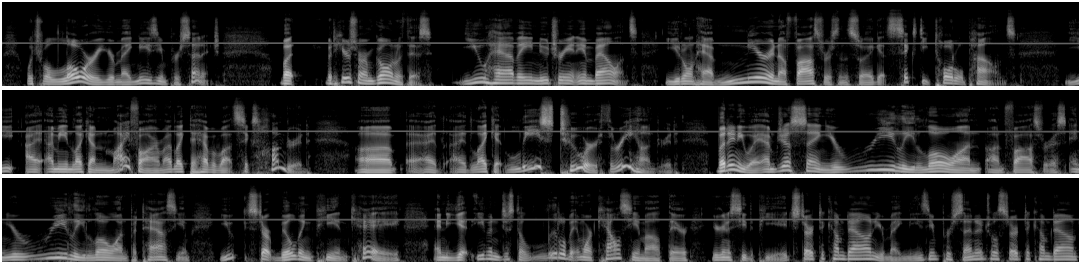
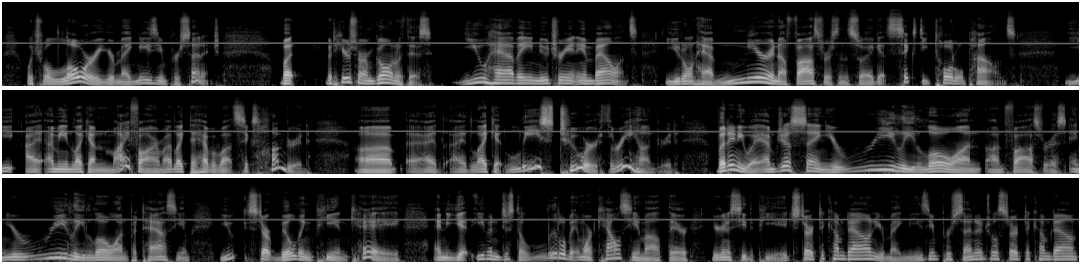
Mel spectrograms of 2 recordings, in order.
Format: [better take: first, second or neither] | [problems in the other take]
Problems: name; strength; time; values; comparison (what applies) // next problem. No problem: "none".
neither | high-pitched whine; noticeable; throughout; 3 kHz, 15 dB below the speech; the same in both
